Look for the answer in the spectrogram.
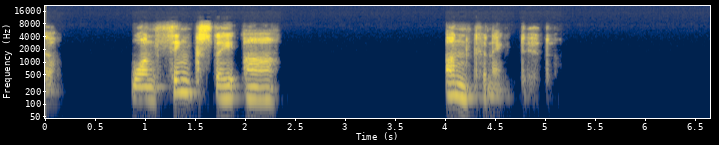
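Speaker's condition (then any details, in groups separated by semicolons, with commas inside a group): No condition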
